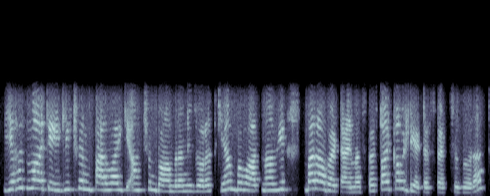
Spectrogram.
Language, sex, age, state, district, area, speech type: Kashmiri, female, 45-60, Jammu and Kashmir, Srinagar, urban, conversation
